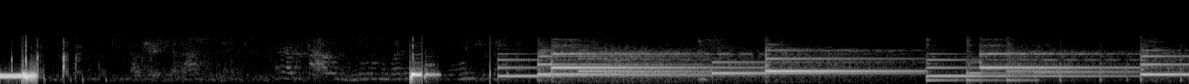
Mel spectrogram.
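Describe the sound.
Telephone line during a call transfer to a quality control department: a few brief clicks, then a steady electronic melody of sustained, stepped notes that plays on its own.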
